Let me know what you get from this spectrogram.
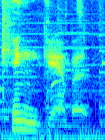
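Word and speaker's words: Kingambit: It's king gambit. It's a king piece. It's pawnard pawn bsharp bishop. There's one g.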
